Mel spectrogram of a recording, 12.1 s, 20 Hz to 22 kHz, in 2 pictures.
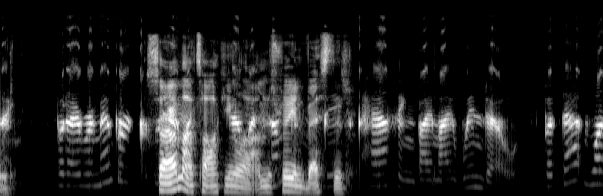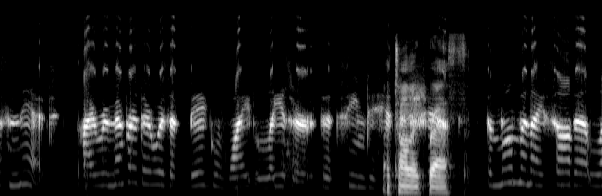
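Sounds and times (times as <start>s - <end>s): narrating voice filtered like telephone: 0.0s - 12.0s.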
